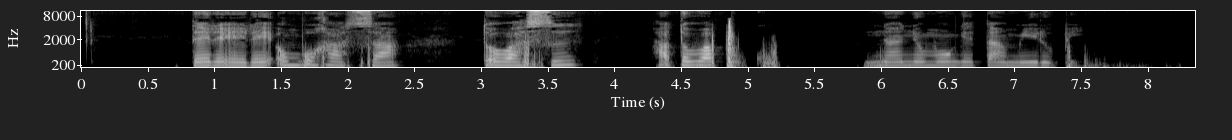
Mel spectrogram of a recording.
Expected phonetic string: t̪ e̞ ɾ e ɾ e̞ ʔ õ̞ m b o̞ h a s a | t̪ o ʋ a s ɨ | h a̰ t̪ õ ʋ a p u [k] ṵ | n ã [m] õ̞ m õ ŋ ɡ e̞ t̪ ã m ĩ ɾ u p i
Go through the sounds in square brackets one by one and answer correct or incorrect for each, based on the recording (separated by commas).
correct, incorrect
